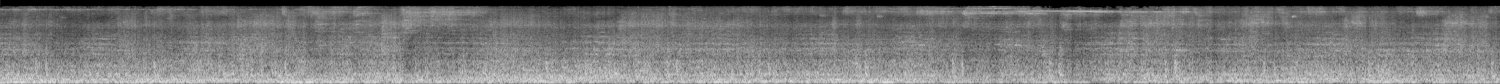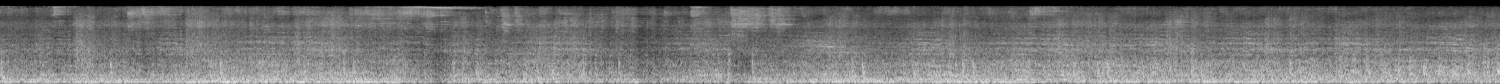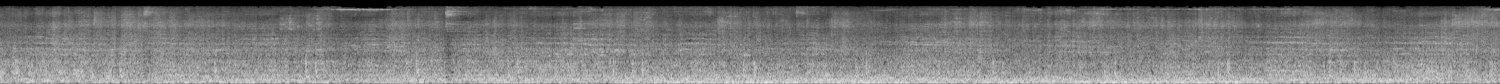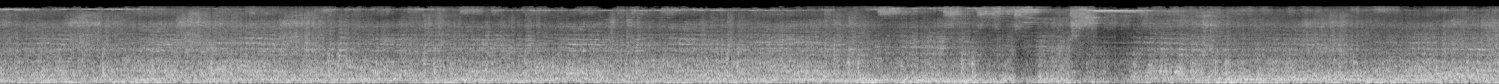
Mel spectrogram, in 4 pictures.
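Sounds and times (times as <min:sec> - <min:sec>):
train wheels clattering over joints: 0:00.0 - 0:59.9
high wheel squeals: 0:32.6 - 0:37.1, 0:41.8 - 0:57.0.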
